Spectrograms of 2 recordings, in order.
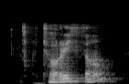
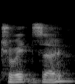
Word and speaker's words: chorizo: Chorizo, the spicy sausage. Lots of people in England call it chorizo, but it's pronounced chorizo or chorizo if you're in the south of Spain.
